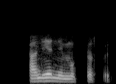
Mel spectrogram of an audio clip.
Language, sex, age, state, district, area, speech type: Punjabi, male, 30-45, Punjab, Muktsar, urban, conversation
